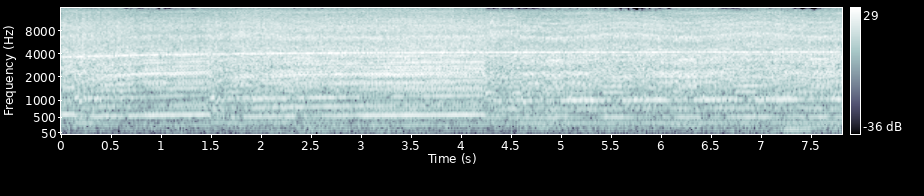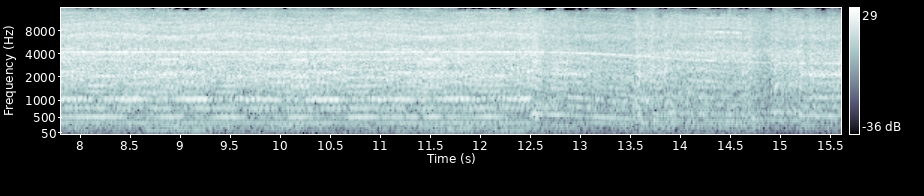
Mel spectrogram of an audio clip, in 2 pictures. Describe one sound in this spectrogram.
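A racing car engine screams at high revs, shifting up through the gears and then winding down as it brakes.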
